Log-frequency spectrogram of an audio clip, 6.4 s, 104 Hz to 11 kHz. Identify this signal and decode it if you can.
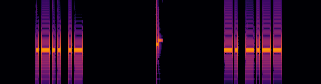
Morse code, heard as a keyed tone, about 22 wpm, 700 Hz. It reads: LA NY
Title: US States 22wpm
